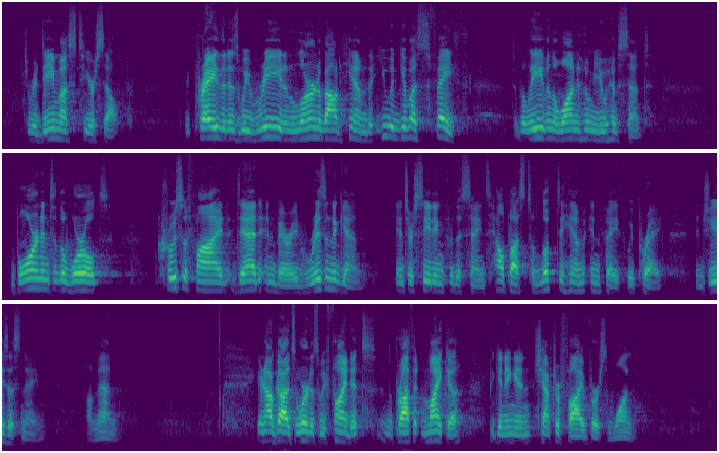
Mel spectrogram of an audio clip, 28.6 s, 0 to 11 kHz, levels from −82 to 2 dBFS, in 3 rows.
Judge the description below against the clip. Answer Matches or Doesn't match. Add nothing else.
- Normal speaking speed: Matches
